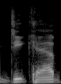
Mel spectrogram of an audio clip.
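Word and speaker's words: DeKalb: I like how they'd say Decab County like they don't pronounce the L.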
